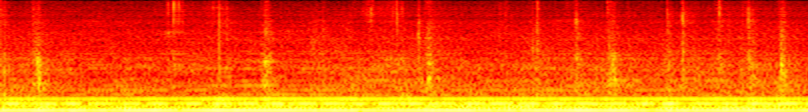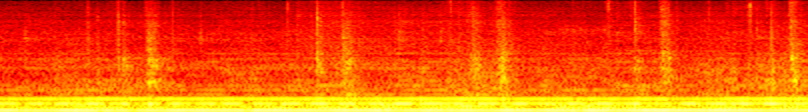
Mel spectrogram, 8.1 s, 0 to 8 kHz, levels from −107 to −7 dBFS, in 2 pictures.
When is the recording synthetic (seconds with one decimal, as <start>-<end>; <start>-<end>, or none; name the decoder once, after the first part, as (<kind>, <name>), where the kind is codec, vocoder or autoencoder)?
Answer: 0.0-8.1 (codec, SNAC)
